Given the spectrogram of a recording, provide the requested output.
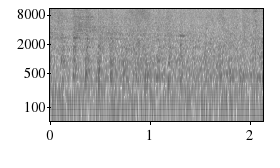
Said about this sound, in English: The sound of a freight train.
